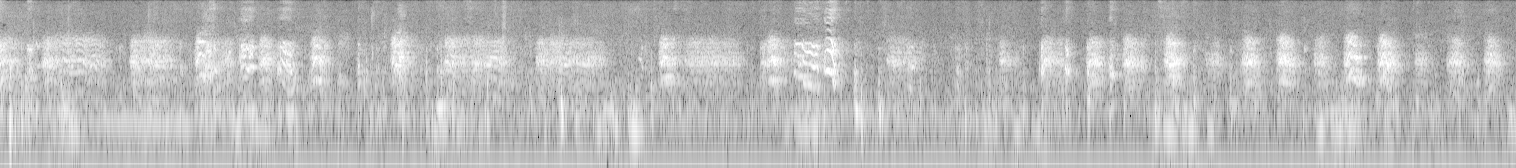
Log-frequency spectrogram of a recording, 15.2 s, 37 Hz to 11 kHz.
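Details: Cavalier King Charles Spaniel puppies of a Spanish litter born 7 April 2014 to Sarlat and Chloé, wanting out, keep up a steady chorus of high whines and yelps, with a low human voice heard now and then.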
